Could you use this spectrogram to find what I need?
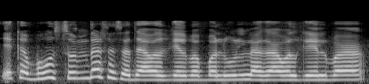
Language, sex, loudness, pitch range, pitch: Bhojpuri, female, -13 LUFS, 210-275 Hz, 215 Hz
